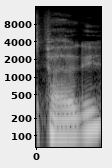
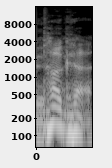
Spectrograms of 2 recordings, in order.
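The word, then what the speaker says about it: Pugh: and then the Florence pug yeah po I'm sorry I I think she you do hit the hard G with her yeah pug I thought it was P it's actually p yeah she should start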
